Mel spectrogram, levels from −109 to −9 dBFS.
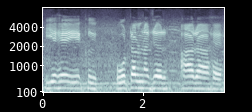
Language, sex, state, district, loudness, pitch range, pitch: Hindi, female, Haryana, Charkhi Dadri, -13 LUFS, 200-220 Hz, 210 Hz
